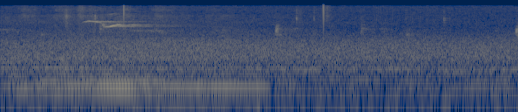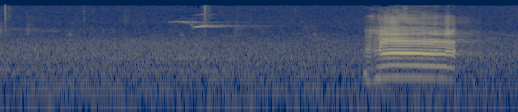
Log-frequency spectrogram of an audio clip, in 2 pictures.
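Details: Katahdin sheep at play on a Michigan homestead in the evening; low rumbling background and a couple of faint bird chirps, then one loud, harmonic bleat near the end.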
